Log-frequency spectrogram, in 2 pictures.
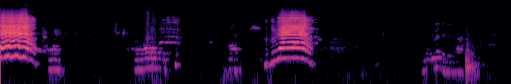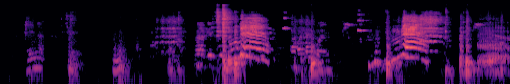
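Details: Goats, possibly baby goats, give loud, wavering bleats, with quieter voices and bleats in between.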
